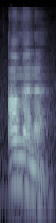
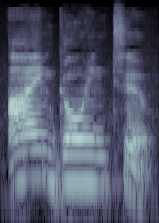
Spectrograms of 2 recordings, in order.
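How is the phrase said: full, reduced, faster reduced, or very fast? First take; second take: faster reduced; full. First: It is reduced and said a bit faster. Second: Every word is said fully and carefully. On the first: "A little bit faster and very common" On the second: "Perfect pronunciation"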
